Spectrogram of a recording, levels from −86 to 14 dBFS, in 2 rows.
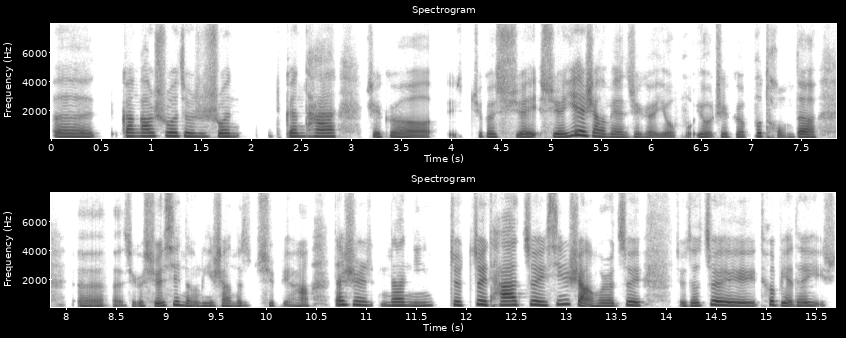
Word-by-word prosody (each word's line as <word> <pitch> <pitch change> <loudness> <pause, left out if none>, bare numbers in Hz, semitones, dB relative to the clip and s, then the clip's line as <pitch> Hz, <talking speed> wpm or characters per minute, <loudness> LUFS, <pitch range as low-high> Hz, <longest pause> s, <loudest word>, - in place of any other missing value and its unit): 呃， 215 0 +1 0.3
刚 240 -1 +2
刚 240 0 +4
说 245 0 +3
就 235 -2 +2
是 215 0 -2
说， 225 +1 +2 0.5
跟 230 0 0
他 230 0 +2 0.3
这 110 - -2
个 100 -1 -2 0.5
呃， - - -13 0.2
这 220 - -9
个 200 - +1
学 195 - 0
学 200 -2 +2
业 290 +6 +6
上 235 -7 +3
面 185 -2 0
这 190 +1 -6
个 185 - -5
有 95 -1 -4
不 - - -14
有 - - 0
这 - - -5
个 175 - -4
不 225 - -1
同 210 -4 -7
的， 185 -1 +3 0.5
呃， - - -3 0.2
这 210 - -11
个 - - -4
学 190 +1 +1
习 250 +3 +1
能 195 -7 -2
力 195 +1 -2
上 195 -1 -2
的 180 - -4
区 - - -9
别 - - -11
哈。 195 - -5 0.2
但 270 - +4
是 260 -2 +2 0.2
那 225 0 +4
您 215 +1 -3
就 255 - +2
对他 260 0 +4
最 255 -1 +3
欣 290 +6 0
赏 210 -10 +3
或 185 - 0
者 190 - +2
最 225 +4 +1 0.4
觉 200 - -7
得 200 +1 0
最 215 -3 +4
特 260 - -1
别 205 -5 +1
的 210 -1 0
一 215 - -3
220 Hz, 235 characters per minute, -20 LUFS, 200-240 Hz, 0.5 s, 业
